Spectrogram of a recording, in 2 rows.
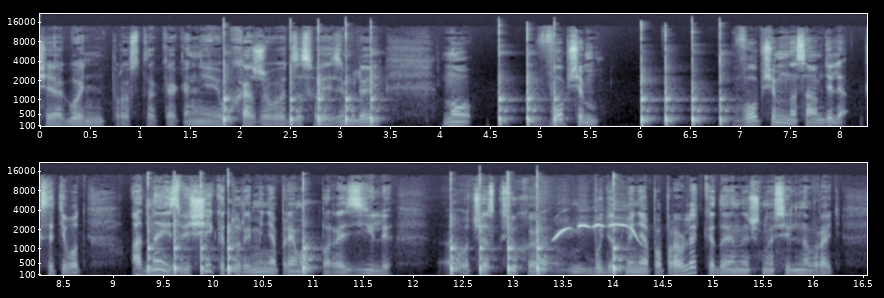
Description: Tap code, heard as knocks on wood, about 4 knocks a second, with room echo and speech in Russian. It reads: DO QQ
